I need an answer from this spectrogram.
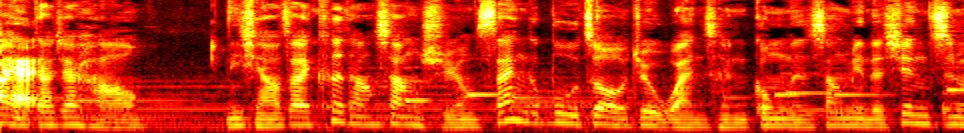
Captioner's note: speaking Chinese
